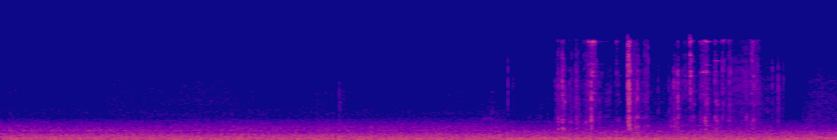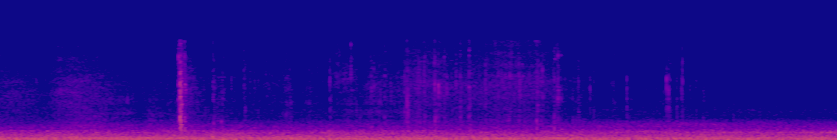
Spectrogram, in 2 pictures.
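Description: Stationary electric passenger train humming steadily, with a few faint clicks about three seconds in and one more about five seconds in.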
